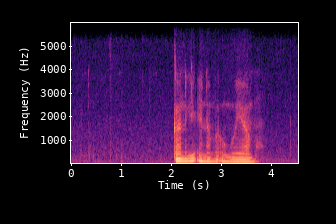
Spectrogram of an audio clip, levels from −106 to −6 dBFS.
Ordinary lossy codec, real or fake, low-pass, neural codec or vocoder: Opus, 16 kbps; real; 5.4 kHz; none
